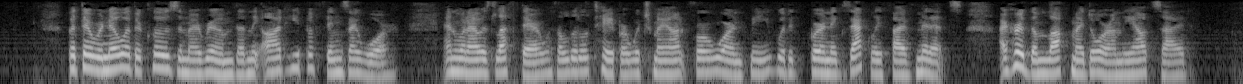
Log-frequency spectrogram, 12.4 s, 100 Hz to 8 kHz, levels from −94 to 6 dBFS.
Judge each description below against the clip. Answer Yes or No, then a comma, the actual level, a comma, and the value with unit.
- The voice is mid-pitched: Yes, medium, 180 Hz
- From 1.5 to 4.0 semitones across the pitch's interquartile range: Yes, narrow, 2.4 semitones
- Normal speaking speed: No, fast, 220 wpm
